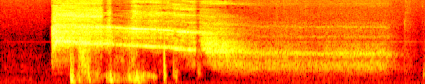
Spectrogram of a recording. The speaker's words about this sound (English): Now, I said I was going to play the barn owl, B-A-R-N, which I think is one of the fiercest, scariest sounds of all of them. So here's the barn owl.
